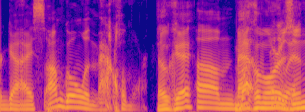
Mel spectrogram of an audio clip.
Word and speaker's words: Macklemore: oh yeah Macklemore's name it is Macklemore I was wrong I was like McLemore or whatever I said um so yeah I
